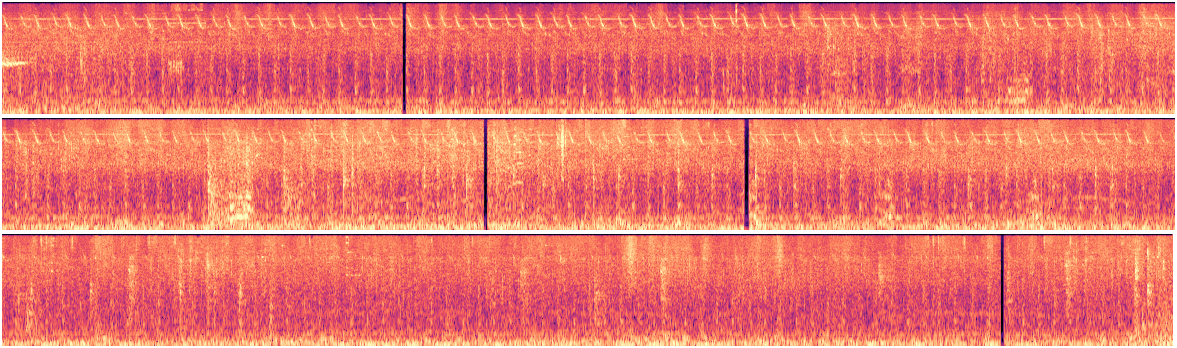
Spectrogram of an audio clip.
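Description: B-Quad helicopter from the game Metal Gear Solid V arriving at a landing zone: a steady, loud rotor-and-engine roar that holds throughout, swelling slightly midway with a few sharp thuds.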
